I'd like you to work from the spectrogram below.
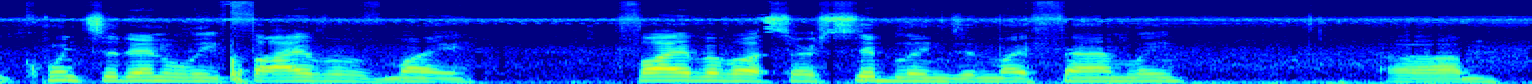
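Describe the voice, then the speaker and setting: A man's fairly high voice at a moderate pace, with fairly even intonation and long, frequent pauses. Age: 60s. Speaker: gardening video host. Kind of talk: casual vlog talk. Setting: at home, filming with handheld camera. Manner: halting, with fillers.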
